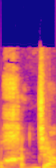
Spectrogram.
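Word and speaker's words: 桁架: 的行啊，其实它不是个多音字啊，它正确读法就是读横架，但是我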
